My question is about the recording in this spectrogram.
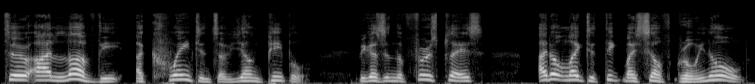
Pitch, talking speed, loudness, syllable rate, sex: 165 Hz, 165 wpm, -19 LUFS, 4.7 syllables/s, male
